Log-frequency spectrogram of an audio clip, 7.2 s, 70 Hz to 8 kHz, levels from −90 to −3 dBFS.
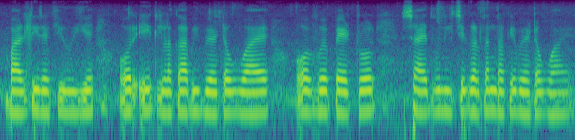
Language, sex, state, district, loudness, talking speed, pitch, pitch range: Hindi, female, Maharashtra, Dhule, -19 LUFS, 185 wpm, 180 Hz, 175-185 Hz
